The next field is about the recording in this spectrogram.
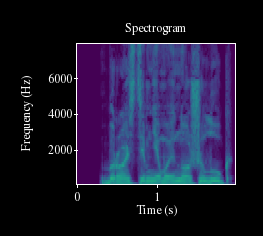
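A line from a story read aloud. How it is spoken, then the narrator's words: Shouted. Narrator (Russian): крикнул я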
